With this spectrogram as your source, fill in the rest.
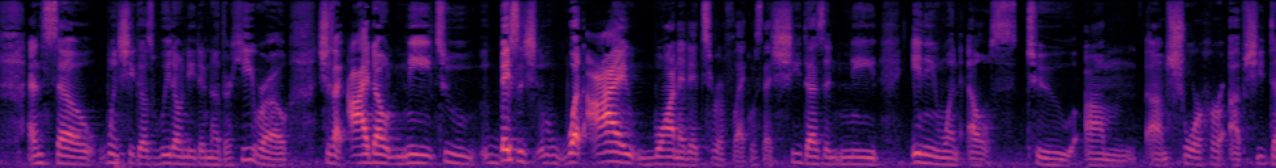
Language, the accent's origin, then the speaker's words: English; Tennessee, United States; I'm from Tennessee and she's from Tennessee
